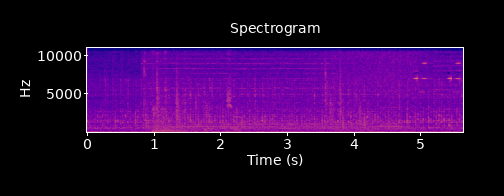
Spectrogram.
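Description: Grain pours into a trailer with a steady rushing sound.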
